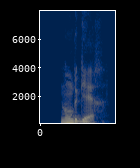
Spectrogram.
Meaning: 1. pseudonym used in wartime 2. nom de guerre: pseudonym
- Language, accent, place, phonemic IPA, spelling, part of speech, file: French, France, Lyon, /nɔ̃ d(ə) ɡɛʁ/, nom de guerre, noun, LL-Q150 (fra)-nom de guerre.wav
